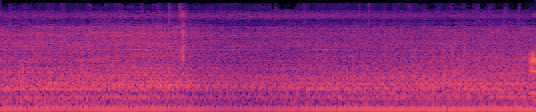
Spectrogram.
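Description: A big Ford tractor backs up a plow on a frozen field, its engine droning in a loud, steady, low hum that dips slightly midway and then holds close.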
